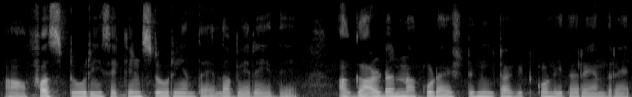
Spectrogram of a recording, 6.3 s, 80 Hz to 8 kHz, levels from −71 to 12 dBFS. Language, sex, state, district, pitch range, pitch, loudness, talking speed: Kannada, female, Karnataka, Bangalore, 155-170 Hz, 165 Hz, -21 LUFS, 170 wpm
